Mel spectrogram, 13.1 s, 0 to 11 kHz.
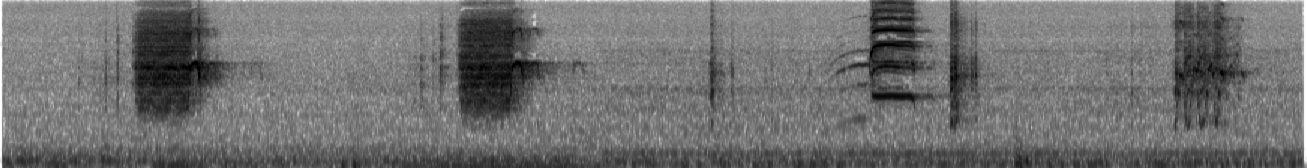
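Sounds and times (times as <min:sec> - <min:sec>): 
bird noise: 0:01.2 - 0:02.8, 0:04.0 - 0:06.2, 0:08.2 - 0:10.0, 0:11.7 - 0:12.7.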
